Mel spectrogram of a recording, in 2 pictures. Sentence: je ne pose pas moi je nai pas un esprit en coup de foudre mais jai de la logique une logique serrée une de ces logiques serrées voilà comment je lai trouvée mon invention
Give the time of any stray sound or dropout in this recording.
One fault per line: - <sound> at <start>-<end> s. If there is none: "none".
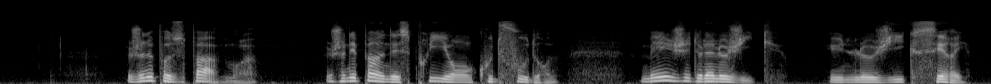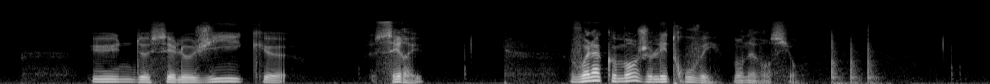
- thud at 18.2-18.8 s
